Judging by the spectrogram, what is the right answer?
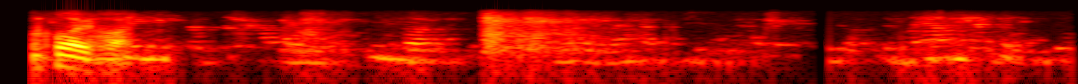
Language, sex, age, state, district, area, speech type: Manipuri, male, 60+, Manipur, Imphal East, rural, conversation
